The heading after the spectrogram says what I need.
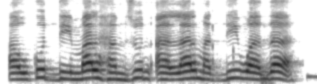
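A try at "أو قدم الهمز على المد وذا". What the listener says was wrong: bukan hamzun. أو قدم الهمز.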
